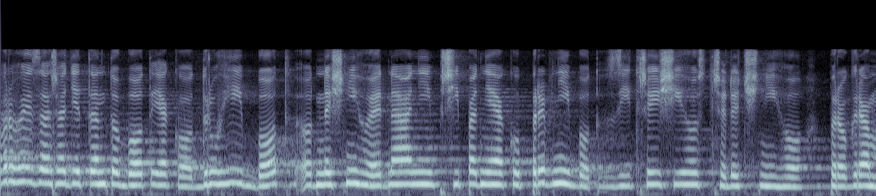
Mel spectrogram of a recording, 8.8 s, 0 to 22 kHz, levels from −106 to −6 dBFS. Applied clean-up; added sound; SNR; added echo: none; none; none; none.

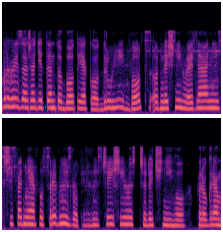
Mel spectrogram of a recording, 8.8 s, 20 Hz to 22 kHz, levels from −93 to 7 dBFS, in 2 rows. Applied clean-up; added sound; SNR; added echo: neural diffusion model UNIVERSE++.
